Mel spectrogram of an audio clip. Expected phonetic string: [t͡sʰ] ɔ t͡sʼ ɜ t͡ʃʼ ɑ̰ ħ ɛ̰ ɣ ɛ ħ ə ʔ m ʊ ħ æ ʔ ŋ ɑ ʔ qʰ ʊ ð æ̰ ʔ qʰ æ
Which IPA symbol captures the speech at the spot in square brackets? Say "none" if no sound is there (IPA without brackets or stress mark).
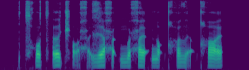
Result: t͡sʰ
